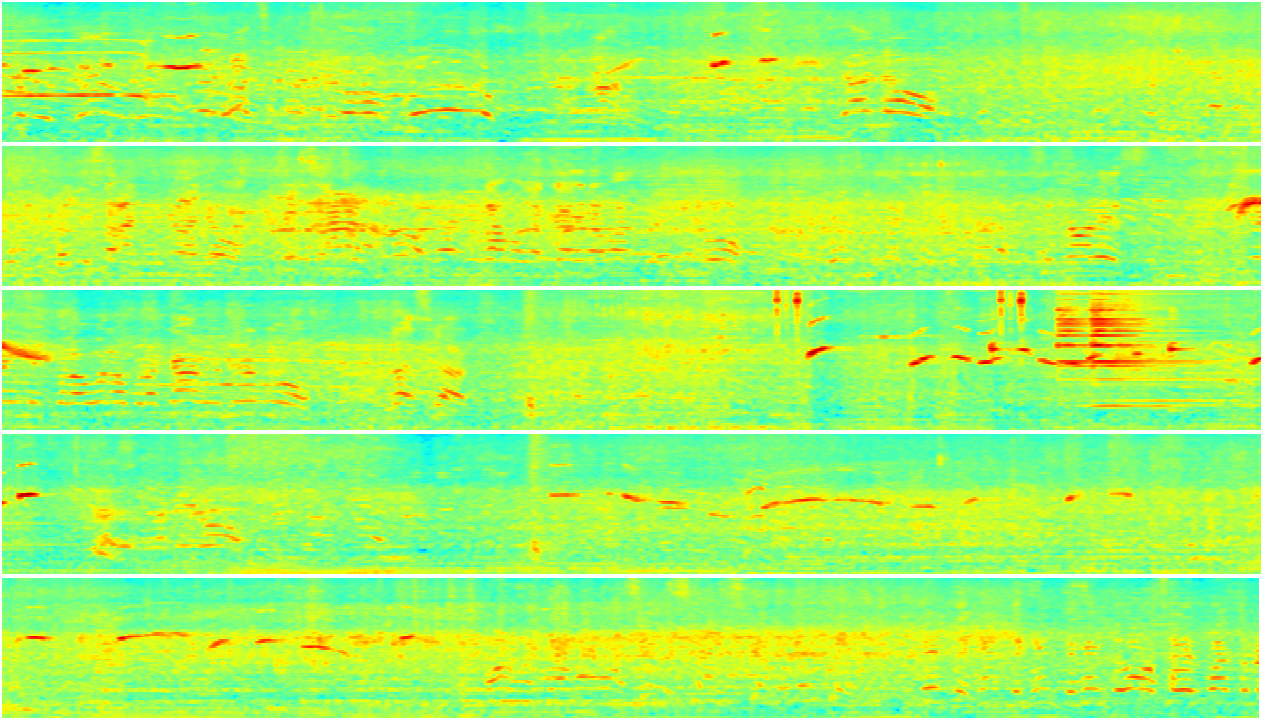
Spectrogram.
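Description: City street traffic: car engines running and cars passing, with people talking over it. A car horn sounds briefly about eighteen seconds in.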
